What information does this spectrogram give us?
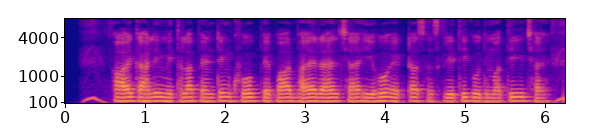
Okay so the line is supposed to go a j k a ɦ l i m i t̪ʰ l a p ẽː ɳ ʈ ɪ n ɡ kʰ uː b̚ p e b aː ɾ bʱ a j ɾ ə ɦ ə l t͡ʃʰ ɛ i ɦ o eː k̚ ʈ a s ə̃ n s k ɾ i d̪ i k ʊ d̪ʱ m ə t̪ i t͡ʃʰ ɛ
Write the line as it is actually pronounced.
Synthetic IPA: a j k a ɦ l i m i t̪ʰ l a p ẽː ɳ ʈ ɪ ŋ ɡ kʰ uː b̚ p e p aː ɾ bʱ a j ɾ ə ɦ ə l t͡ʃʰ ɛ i ɦ o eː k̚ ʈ a s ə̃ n s k ɾ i t̪ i k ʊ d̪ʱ m ə t̪ i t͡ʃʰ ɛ

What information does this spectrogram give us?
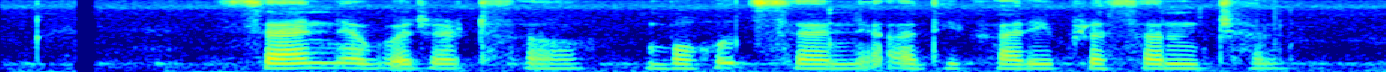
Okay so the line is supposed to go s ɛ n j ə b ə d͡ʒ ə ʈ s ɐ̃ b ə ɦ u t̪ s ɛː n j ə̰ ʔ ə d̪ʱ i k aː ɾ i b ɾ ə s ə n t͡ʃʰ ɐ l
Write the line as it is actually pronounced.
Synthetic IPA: s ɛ n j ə b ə d͡ʒ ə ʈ s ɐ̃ b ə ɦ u t̪ s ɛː n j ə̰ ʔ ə d̪ʱ i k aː ɾ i p ɾ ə s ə n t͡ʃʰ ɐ l

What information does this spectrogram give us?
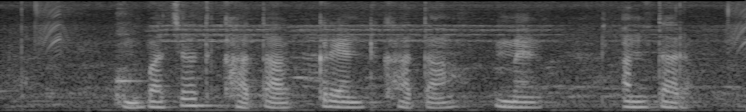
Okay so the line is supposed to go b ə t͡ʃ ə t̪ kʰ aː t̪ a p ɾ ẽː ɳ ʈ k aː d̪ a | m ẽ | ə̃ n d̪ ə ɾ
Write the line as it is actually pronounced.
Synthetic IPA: b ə t͡ʃ ə t̪ kʰ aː t̪ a k ɾ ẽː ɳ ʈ kʰ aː t̪ a | m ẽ | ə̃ n t̪ ə ɾ

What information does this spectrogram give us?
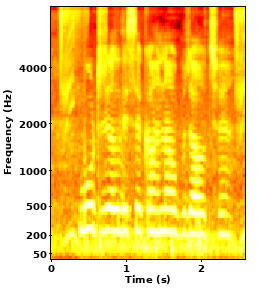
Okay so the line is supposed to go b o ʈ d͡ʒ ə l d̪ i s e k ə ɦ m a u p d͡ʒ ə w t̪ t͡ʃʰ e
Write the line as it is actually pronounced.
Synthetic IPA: b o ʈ d͡ʒ ə l d̪ i s e k ə ɦ n a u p d͡ʒ a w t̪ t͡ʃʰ ɛ

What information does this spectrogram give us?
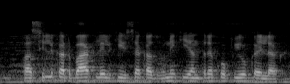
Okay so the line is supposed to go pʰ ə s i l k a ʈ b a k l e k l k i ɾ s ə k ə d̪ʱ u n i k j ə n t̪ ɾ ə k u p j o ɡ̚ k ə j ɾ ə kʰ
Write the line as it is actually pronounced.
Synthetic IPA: pʰ ə s i l k ə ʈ b a k l e l k i ɾ s ə k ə d̪ʱ u n i k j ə n t̪ ɾ ə k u p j o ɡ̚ k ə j l ə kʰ

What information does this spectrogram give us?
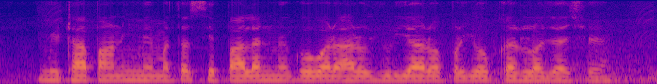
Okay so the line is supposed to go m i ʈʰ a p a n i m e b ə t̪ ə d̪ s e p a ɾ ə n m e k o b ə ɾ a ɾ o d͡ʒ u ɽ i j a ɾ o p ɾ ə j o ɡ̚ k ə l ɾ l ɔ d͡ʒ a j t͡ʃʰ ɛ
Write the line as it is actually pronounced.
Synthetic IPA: m i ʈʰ a p a n i m e m ə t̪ ə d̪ s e p a l ə n m e ɡ o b ə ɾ a ɾ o d͡ʒ u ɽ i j a ɾ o p ɾ ə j o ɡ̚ k ə ɾ l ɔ d͡ʒ a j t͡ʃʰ ɛ

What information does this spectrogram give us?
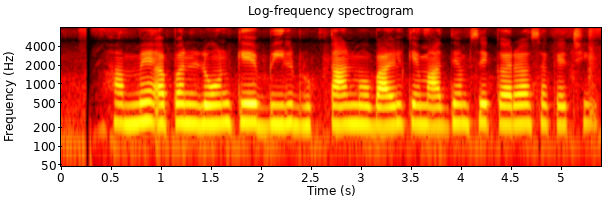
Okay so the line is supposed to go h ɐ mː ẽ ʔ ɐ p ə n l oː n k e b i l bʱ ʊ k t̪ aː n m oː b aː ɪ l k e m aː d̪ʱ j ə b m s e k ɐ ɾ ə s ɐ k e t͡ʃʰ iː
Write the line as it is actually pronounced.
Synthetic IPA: h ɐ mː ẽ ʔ ɐ p ə n l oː n k e b iː l bʱ ʊ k t̪ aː n m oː b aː ɪ l k e m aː d̪ʱ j ə m s e k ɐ ɾ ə s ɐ k e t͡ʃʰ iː

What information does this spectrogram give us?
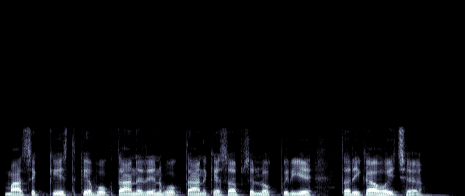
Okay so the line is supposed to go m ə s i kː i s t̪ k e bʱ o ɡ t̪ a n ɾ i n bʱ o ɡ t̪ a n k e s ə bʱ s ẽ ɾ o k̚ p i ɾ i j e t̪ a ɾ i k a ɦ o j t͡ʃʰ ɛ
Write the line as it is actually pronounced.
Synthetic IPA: m a s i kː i s t̪ k e bʱ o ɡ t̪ a n ɾ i n bʱ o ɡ t̪ a n k e s ə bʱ s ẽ l o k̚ p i ɾ i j e t̪ ə ɾ i k a ɦ o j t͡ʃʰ ɛ

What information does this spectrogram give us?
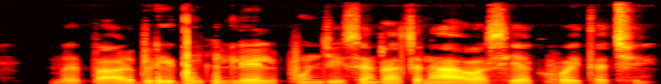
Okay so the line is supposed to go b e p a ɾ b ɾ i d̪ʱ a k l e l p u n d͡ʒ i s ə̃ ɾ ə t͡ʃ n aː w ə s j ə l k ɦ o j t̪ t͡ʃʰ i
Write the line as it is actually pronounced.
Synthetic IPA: b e p a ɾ b ɾ i d̪ʱ i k l e l p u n d͡ʒ i s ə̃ ɾ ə t͡ʃ n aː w ə s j ə k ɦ o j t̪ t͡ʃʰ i

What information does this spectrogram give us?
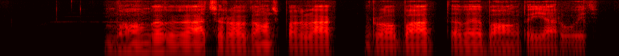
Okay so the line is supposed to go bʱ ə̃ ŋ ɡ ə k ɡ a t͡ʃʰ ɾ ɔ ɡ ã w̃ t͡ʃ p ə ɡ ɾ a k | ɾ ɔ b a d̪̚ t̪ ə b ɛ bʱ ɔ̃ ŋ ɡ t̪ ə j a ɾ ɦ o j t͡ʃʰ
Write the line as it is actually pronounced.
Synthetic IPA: bʱ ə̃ ŋ ɡ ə k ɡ a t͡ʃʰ ɾ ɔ ɡ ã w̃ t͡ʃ p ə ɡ l a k | ɾ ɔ b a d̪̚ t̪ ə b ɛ bʱ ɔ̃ ŋ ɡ t̪ ə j a ɾ ɦ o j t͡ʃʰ

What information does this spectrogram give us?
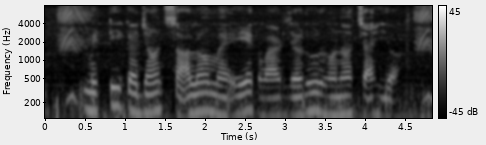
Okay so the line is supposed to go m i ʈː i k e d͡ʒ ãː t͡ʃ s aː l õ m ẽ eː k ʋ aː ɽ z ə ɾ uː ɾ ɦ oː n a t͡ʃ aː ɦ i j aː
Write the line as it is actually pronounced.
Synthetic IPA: m ɪ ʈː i k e d͡ʒ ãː t͡ʃ s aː l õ m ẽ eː k ʋ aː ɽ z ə ɾ uː ɾ ɦ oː n a t͡ʃ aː ɦ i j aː

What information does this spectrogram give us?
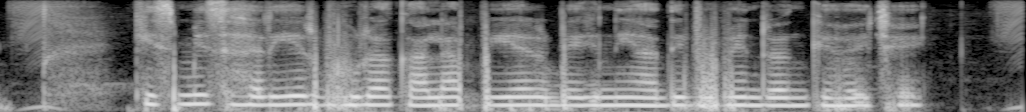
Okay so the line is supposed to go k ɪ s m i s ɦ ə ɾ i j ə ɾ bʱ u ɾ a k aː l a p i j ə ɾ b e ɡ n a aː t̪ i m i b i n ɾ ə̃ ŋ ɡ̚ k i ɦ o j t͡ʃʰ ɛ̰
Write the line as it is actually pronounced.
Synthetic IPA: k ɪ s m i s ɦ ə ɾ i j ə ɾ bʱ u ɾ a k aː l a p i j ə ɾ b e ɡ n i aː d̪ i b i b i n ɾ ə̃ ŋ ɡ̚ k e ɦ o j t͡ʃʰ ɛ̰

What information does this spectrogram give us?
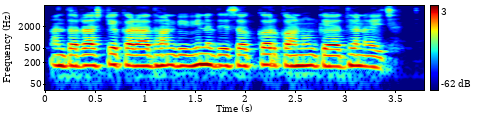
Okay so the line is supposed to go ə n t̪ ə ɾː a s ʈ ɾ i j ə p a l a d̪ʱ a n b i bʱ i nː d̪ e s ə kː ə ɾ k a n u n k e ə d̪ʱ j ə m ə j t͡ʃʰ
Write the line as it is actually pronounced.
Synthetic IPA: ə n t̪ ə ɾː a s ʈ ɾ i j ə k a ɾ a d̪ʱ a n b i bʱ i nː d̪ e s ə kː ə ɾ k a n u n k e ə d̪ʱ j ə n ə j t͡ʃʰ

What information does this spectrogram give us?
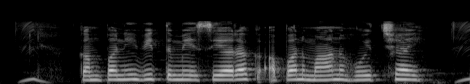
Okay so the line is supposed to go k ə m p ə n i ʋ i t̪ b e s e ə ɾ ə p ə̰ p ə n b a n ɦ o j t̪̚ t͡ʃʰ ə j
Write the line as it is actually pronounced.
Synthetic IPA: k ə m p ə n i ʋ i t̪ m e s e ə ɾ ə k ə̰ p ə n m a n ɦ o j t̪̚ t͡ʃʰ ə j

